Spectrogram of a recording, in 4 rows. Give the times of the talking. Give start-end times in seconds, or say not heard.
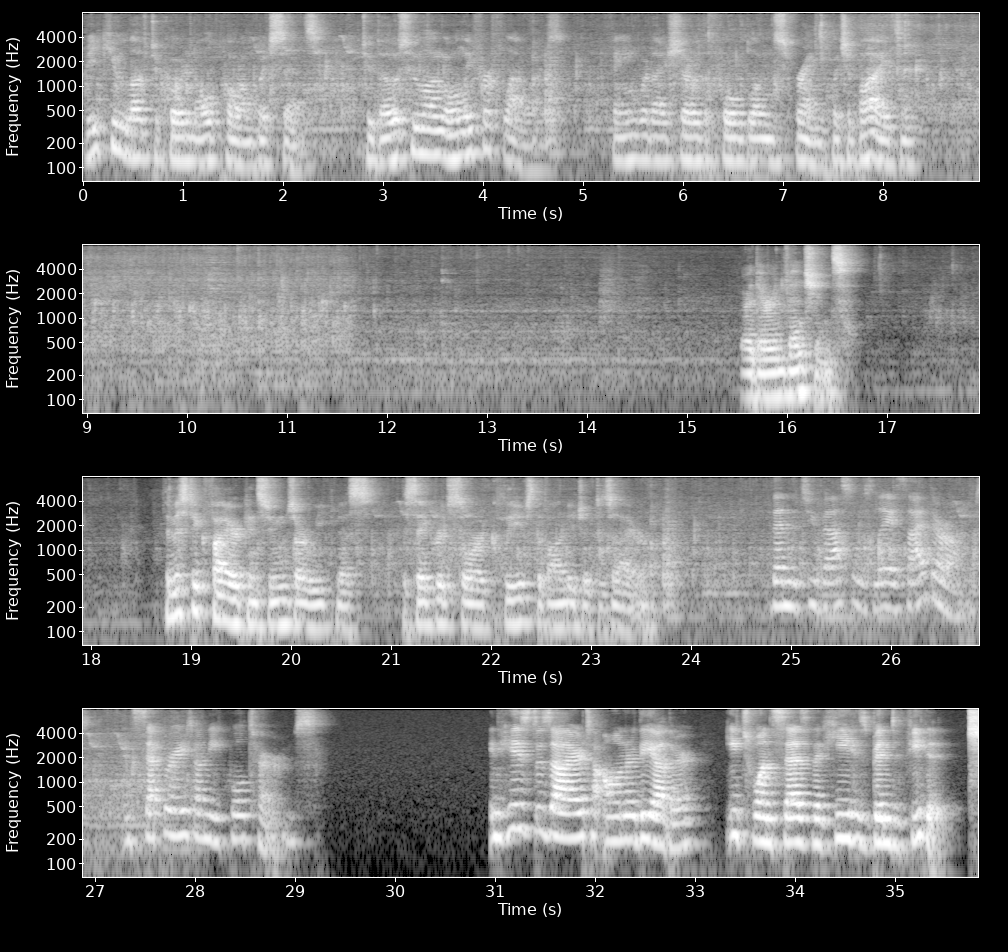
0.0-8.3, 15.6-16.6, 18.8-23.6, 24.8-29.2, 30.9-35.7.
